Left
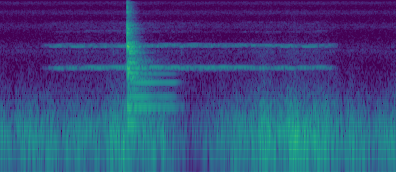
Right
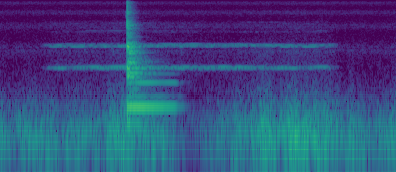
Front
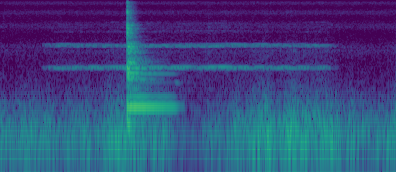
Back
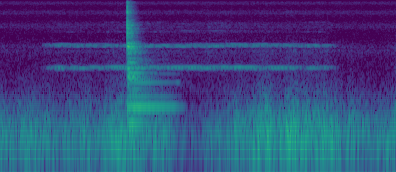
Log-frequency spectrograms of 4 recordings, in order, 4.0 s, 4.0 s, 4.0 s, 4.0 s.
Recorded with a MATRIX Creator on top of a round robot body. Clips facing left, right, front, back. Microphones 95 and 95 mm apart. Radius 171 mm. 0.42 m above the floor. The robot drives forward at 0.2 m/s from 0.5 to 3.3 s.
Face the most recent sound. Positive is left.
turn(degrees=-40)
